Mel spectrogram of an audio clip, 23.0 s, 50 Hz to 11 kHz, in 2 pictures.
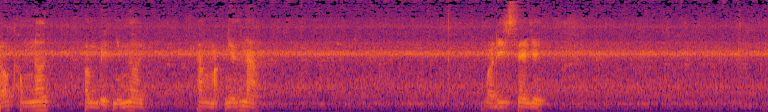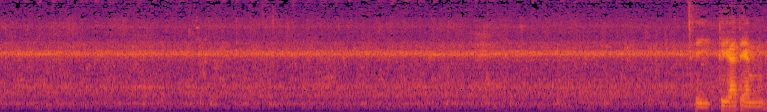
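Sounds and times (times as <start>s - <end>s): steady background hiss: 0.0s - 23.0s.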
